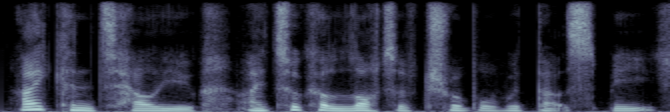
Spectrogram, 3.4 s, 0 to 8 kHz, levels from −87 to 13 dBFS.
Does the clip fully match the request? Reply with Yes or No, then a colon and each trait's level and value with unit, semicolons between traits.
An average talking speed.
No: fast, 235 wpm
